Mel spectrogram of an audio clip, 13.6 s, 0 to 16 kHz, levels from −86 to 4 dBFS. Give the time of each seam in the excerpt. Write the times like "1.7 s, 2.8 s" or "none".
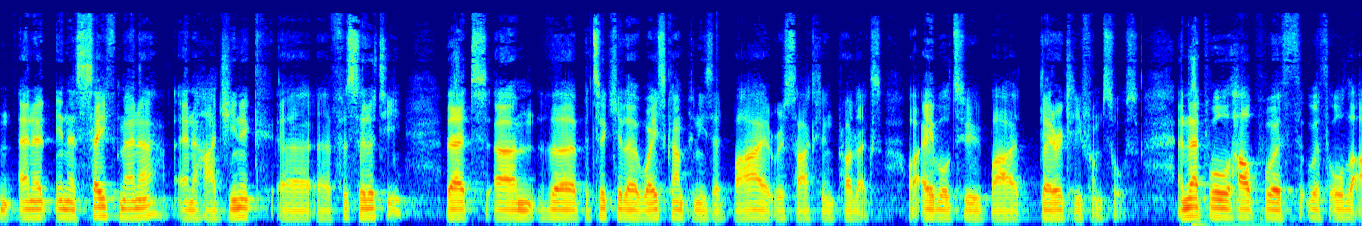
none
